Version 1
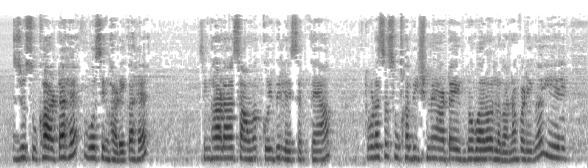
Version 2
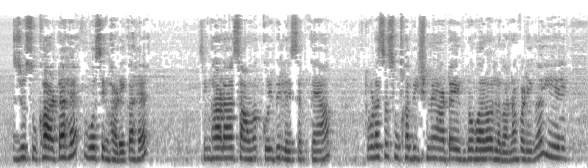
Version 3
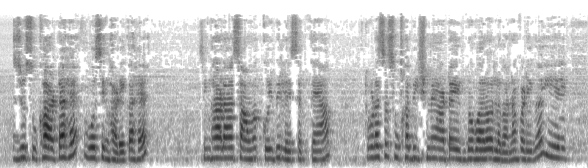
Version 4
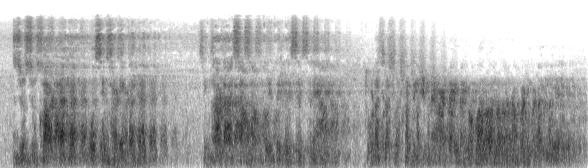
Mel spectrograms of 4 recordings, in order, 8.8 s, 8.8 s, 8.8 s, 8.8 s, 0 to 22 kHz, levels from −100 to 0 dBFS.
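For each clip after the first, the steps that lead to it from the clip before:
notch filter 2,100 Hz, Q 19
no processing that can be heard
low-pass filter sweep 8,900 Hz → 1,600 Hz, 0:04.35–0:06.92; repeating echo 163 ms, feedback 37%, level −5 dB; random phases in short frames

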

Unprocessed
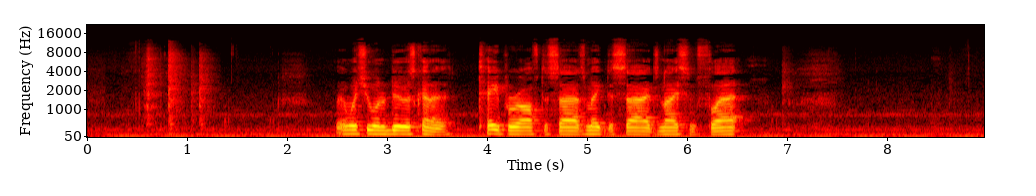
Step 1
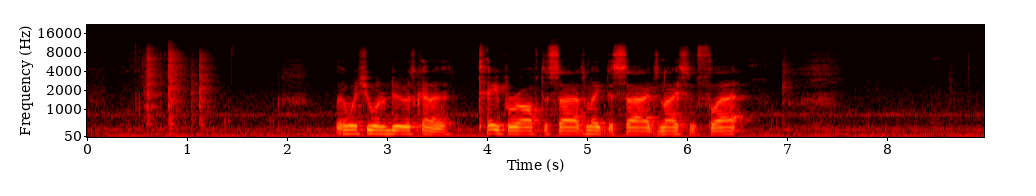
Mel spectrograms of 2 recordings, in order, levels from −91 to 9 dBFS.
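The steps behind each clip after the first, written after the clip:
treble cut that deepens with the level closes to 2,800 Hz, closed at −20.5 dBFS
low-shelf EQ 120 Hz −7.5 dB
brickwall limiter −21.5 dBFS, peak gain reduction 8 dB
level −7 dB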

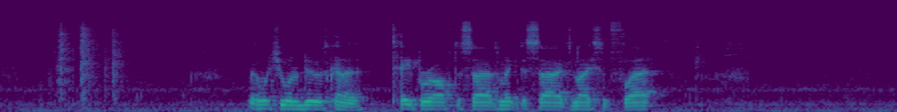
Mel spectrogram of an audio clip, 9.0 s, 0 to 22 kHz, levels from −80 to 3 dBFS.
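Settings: high-shelf EQ 7,000 Hz −4.5 dB
every ending faded ahead of time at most 170 dB per second
level +1 dB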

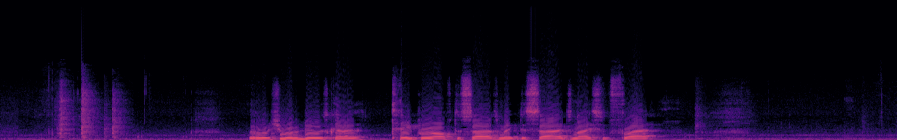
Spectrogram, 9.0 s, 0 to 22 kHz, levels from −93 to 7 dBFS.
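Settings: hard clipping −34 dBFS, distortion −12 dB
level +1.5 dB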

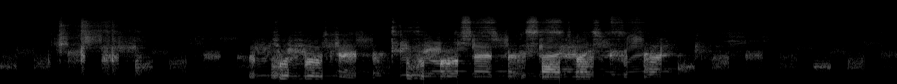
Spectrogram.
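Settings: reverb whose tail is shaped and stops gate 280 ms rising, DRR 3.5 dB
high-pass on a step sequencer 5.9 Hz 860–3,100 Hz

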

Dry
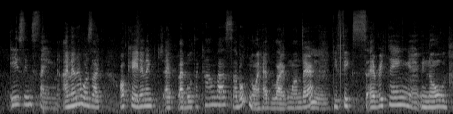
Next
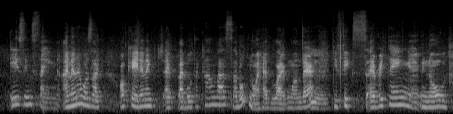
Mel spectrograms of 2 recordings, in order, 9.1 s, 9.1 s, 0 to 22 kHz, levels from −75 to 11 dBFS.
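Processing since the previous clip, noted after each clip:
meter weighting curve D
level −2 dB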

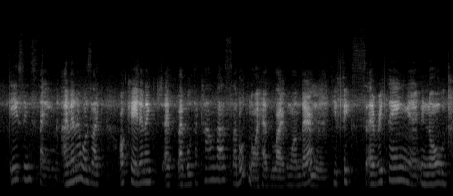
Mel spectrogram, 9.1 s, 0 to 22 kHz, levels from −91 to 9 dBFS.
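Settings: resonant band-pass 2,900 Hz, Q 12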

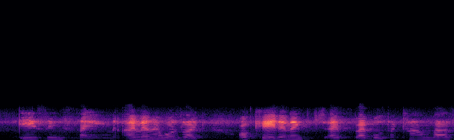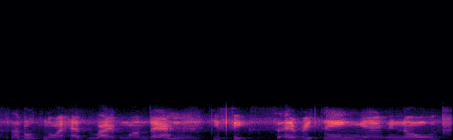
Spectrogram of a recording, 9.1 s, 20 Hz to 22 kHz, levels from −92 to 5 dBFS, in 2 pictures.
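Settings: downsampling to 11,025 Hz

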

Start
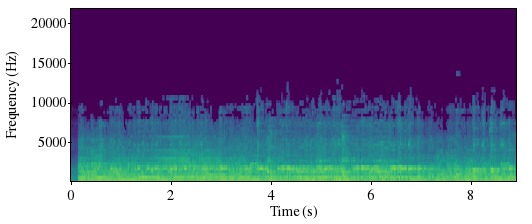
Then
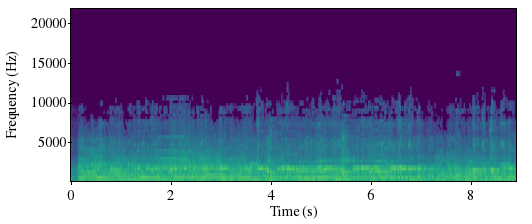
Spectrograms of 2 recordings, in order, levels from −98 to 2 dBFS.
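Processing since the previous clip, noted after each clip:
upward compression, threshold −28 dBFS
high-pass filter 420 Hz 6 dB per octave
level −4 dB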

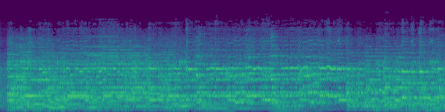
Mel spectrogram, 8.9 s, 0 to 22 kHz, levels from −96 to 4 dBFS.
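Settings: speech leveller 2 s
surface crackle 10 per second −51 dBFS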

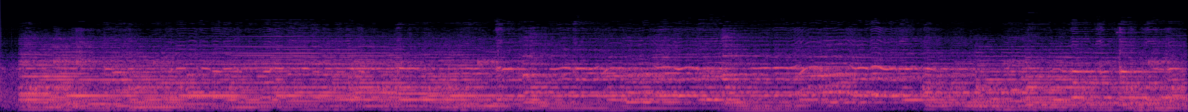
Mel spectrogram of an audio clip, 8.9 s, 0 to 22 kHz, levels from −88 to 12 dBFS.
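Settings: repeating echo 83 ms, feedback 57%, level −12 dB
level −1.5 dB

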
